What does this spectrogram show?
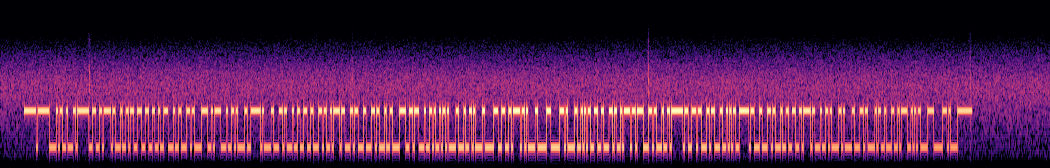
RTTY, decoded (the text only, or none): IK WIL NOG EVEN INGAAN OP DE ETIKETTERING, WAARVAN IK EEN GROTE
